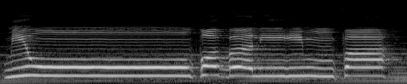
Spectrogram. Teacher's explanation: Mim sukun bertemu huruf fa dibaca jelas.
